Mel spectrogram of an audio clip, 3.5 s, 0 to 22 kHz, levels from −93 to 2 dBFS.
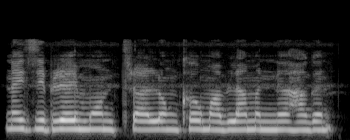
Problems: constant background noise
